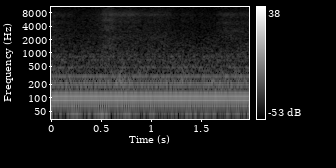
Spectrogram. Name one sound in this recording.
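Hands rub through a puppy's fur.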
